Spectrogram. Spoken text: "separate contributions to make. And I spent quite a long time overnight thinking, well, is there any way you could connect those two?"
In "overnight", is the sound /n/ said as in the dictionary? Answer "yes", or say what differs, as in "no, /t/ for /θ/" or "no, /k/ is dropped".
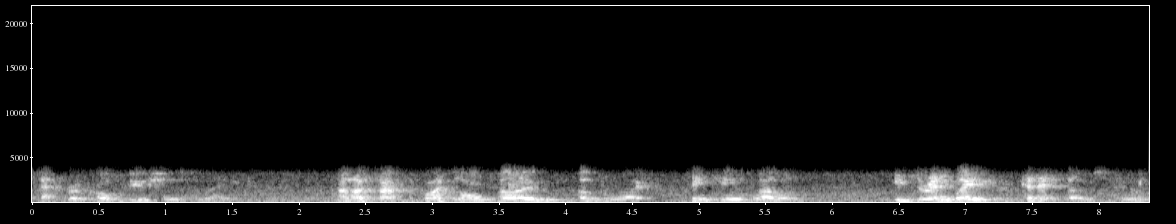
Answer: no, /l/ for /n/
